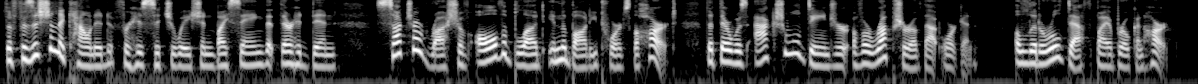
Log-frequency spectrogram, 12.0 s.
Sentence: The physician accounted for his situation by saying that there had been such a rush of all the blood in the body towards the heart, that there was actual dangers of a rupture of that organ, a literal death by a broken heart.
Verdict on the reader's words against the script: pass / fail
fail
